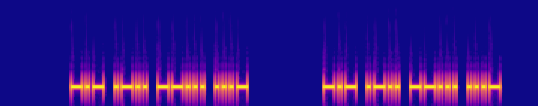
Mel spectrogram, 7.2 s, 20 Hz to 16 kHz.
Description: Morse code, heard as a keyed tone, about 25 wpm, 700 Hz. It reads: KL7V KL7V
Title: DXCC-100 Call Signs - 4 Characters - Repeated 2x - 25wpm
